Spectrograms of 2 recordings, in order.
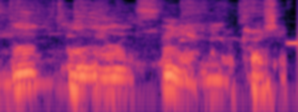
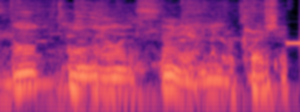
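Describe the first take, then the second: Both takes have the same delivery.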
